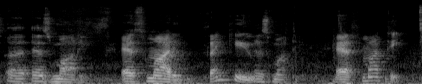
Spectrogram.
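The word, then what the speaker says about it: Asmodee: this one r s yeah and for the pronounce the uh it's asmati asmati thank you asmati asmati uh there's an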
